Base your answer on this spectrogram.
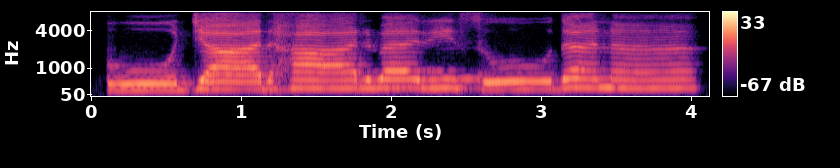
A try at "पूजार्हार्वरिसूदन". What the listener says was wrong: Pujar ha. Pujar har is not there. Pujar ha varisudana.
